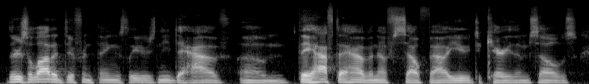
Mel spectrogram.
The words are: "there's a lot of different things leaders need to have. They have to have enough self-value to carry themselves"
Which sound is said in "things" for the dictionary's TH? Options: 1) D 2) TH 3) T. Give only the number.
2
